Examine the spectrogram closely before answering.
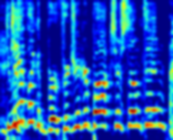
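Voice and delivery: put-on high excited kid shout to mom; kid calling mom. Ten-year-old self asking mom for a box, high shout. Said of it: "I'm like".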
